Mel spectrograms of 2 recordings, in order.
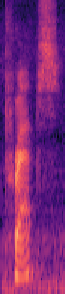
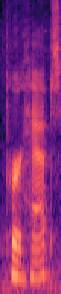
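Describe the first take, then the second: First: The first vowel drops, leaving one syllable. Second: The word is said with two full syllables.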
